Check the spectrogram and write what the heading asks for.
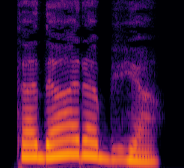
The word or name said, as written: ತದಾರಭ್ಯ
